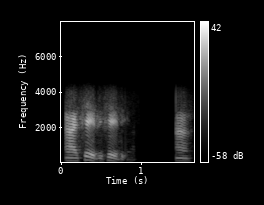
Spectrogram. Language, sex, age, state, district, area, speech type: Malayalam, female, 60+, Kerala, Kasaragod, urban, conversation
